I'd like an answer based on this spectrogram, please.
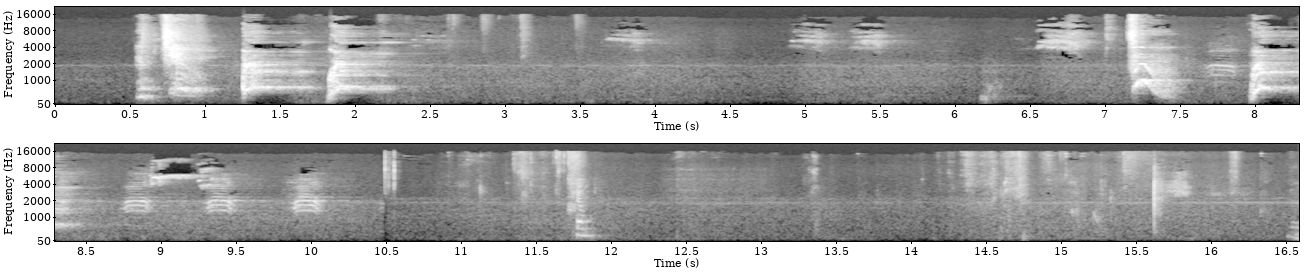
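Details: Maple, a female Pembroke Welsh Corgi kept as a pet, barking in disapproval while being mildly annoyed indoors. Sharp, harmonic barks come in short bursts: a quick cluster of about four at the start, a pair midway, one more later, with quiet rustling between.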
